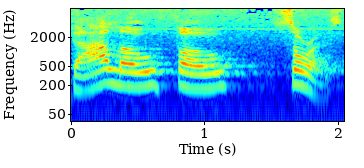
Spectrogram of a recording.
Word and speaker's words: Dilophosaurus: And you pronounce it Dilophosaurus.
